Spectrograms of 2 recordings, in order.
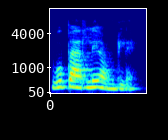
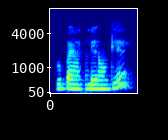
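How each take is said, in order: First: "Vous parlez anglais." with the voice falling at the end; statement tune. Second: "Vous parlez anglais?" with the pitch lifting on anglais; rising question. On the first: Teacher showing the class a plain statement, falling tune. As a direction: say "Vous parlez anglais." flat and final like a full stop. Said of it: "If I put a full stop, I'll say". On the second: Teacher showing students a question by intonation, rising tune. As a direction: lift the voice on "anglais?" to make it a question. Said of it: "you'll raise your tone". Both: Shown as a demonstration.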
